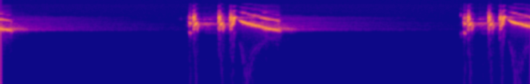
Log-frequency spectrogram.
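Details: Singing European goldfinch, parva style: short sharp clicks followed by a long descending whistled slur, a silent gap, then the same click-and-slur phrase beginning again.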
